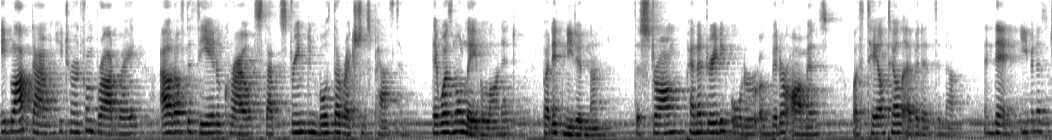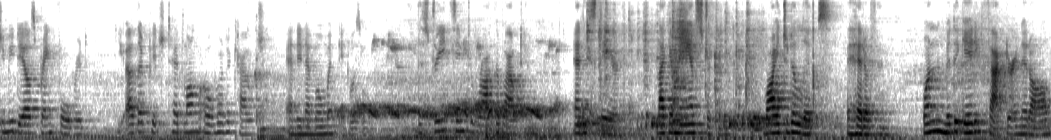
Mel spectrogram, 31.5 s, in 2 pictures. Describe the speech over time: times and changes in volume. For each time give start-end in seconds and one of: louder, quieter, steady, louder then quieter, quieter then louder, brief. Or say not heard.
0.0-31.5 quieter then louder.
